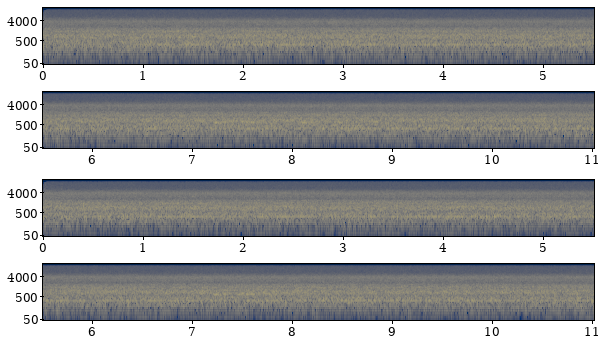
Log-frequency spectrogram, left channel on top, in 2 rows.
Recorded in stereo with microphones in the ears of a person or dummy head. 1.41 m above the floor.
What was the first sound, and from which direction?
Only background noise.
